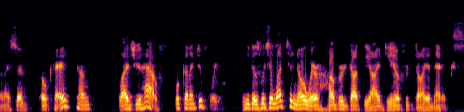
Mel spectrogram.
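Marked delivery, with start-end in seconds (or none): 5.2-9.3 put-on polished, articulate, well-spoken old man's voice. Speaker retelling what a very old man asked him, speaking articulately. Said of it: "a man with an elegant voice".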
